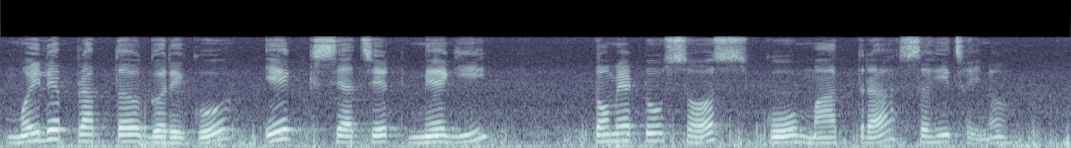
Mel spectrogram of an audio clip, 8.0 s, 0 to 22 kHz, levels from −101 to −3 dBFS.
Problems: none marked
